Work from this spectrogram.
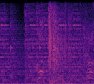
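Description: A single sharp smash from a shield attack against a Goron boss in Zelda: Twilight Princess HD, landing over a steady rumbling game backdrop.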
